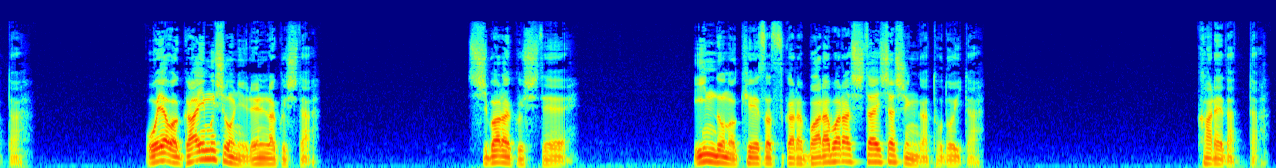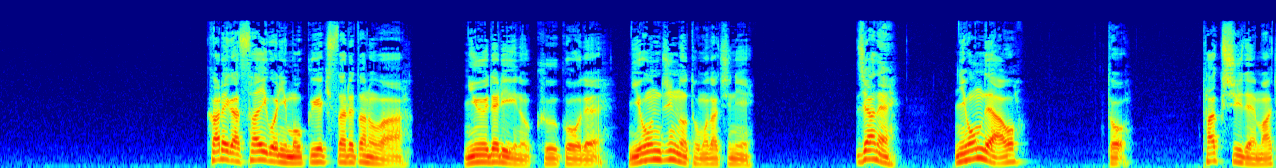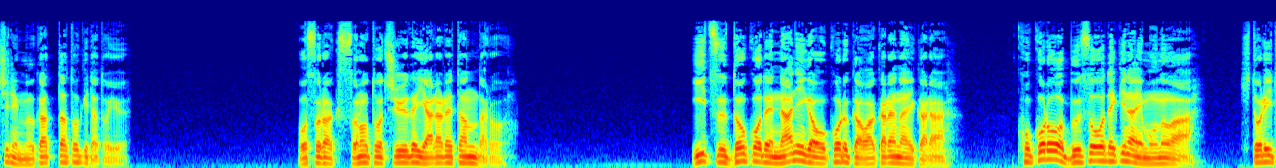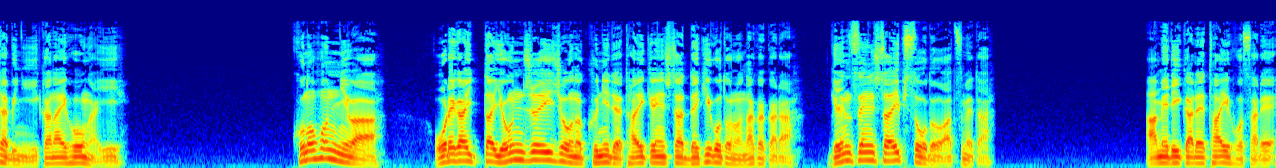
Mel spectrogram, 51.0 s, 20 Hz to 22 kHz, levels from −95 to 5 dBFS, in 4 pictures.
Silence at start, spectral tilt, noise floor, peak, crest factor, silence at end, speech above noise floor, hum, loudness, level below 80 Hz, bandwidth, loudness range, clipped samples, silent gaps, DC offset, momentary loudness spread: 0.1 s; -6 dB/octave; -67 dBFS; 0 dBFS; 16 dB; 0 s; 53 dB; none; -14 LUFS; -44 dBFS; 14 kHz; 8 LU; under 0.1%; none; under 0.1%; 12 LU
